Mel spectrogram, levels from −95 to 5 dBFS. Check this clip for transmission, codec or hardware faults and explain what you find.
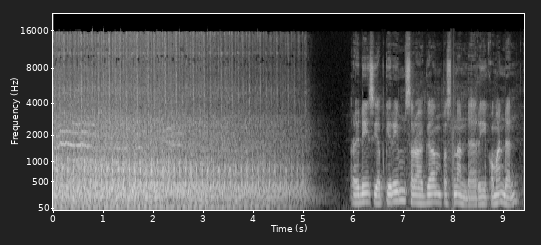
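One hardware fault is present: an intermittent contact between 7.92 and 8.04 s. A loose plug or cable briefly loses its connection, dropping the signal for about 70 ms and crackling as the contact breaks and remakes. On a waveform this shows as a short near-flat gap framed by sharp spikes. A spectrogram shows vertical broadband streaks at each edge with only faint hiss between.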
